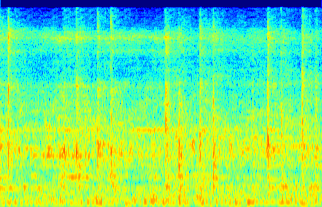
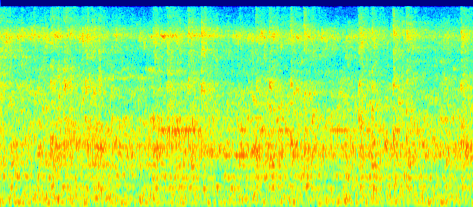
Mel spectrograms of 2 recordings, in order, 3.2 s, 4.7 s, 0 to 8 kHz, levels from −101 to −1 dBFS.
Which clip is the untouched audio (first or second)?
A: second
